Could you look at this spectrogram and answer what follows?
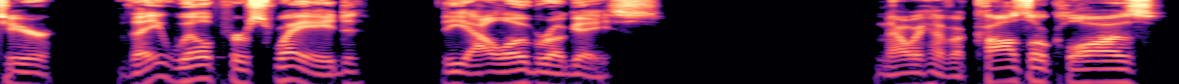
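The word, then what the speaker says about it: Allobroges: it's alob brase and I'm pretty sure the accent is on the anti penal so it's alobo gase not Alo broas because the O there is not long it's apparently a short eye and persad deun means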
